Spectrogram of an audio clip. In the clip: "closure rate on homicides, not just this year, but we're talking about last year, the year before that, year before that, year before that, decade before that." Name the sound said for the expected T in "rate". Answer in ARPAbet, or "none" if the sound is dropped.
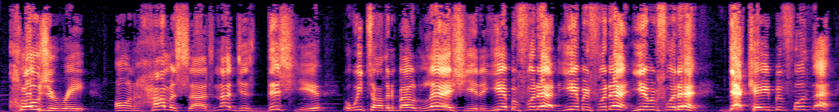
T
